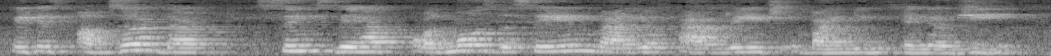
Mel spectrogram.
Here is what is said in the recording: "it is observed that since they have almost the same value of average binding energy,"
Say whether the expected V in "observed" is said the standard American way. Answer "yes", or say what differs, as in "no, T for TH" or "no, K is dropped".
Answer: no, B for V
